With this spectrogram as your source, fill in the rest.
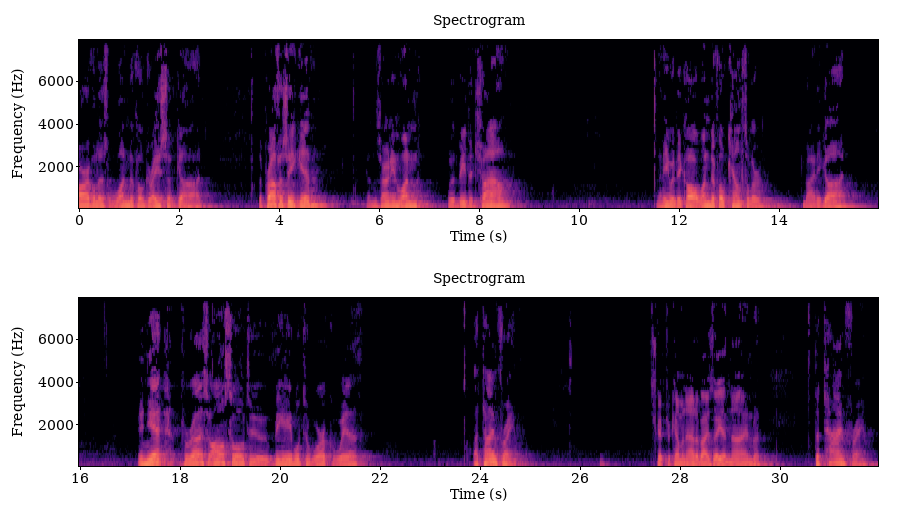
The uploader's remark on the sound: Downtown Church Of Christ Audio Sermon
